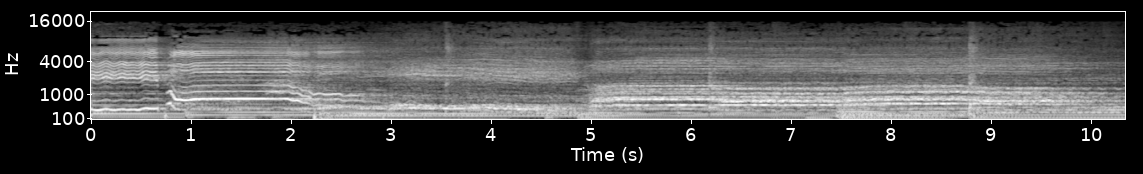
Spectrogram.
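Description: Gospel mass choir singing with instrumental accompaniment. A male soloist's voice wavers with vibrato at the start and holds a high note that slides down. From about five seconds in the full choir sustains a chord.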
